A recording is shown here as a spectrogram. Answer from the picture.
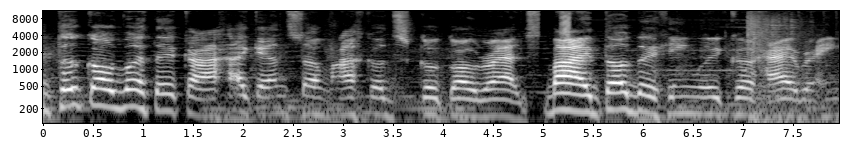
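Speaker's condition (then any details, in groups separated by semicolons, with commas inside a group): Cerebral palsy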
